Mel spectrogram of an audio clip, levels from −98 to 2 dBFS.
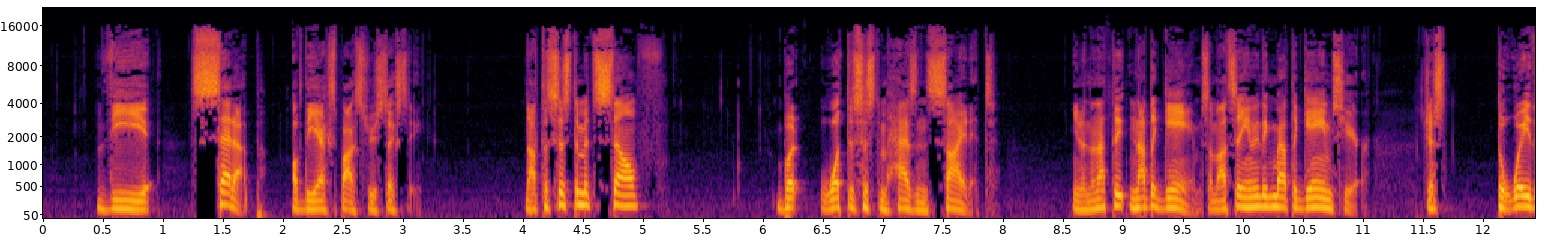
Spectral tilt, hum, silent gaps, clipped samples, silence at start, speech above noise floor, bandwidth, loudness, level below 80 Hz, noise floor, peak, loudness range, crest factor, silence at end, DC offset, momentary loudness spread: -4 dB/octave; none; none; under 0.1%; 0.45 s; 48 dB; 16.5 kHz; -17 LUFS; -46 dBFS; -65 dBFS; -2 dBFS; 3 LU; 18 dB; 0 s; under 0.1%; 13 LU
